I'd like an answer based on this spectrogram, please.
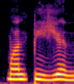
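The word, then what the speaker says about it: Malpighian: इसकी pronunciation मालपीजियन है।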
